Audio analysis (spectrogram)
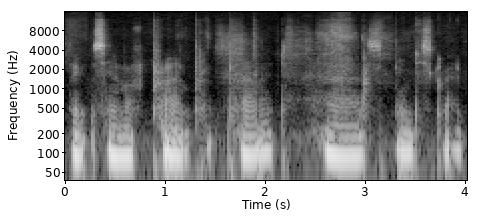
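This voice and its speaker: A soft-spoken ASMR host with a Swedish accent, talking in a hushed, breathy, partly whispered voice, halting and gentle, close to the microphone. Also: deep voice, flat delivery, a little hiss or hum.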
